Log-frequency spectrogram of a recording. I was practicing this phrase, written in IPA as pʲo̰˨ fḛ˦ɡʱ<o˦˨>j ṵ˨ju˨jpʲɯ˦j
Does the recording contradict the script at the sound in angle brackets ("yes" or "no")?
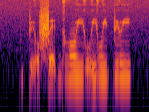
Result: no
